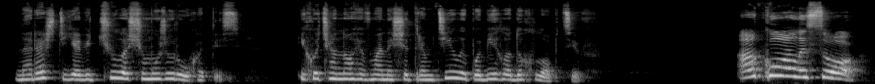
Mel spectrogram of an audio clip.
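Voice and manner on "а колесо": high, bellowing holler. Narrator reads a boy's line shouted to the girl, bellowing. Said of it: "загорлав Джем".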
